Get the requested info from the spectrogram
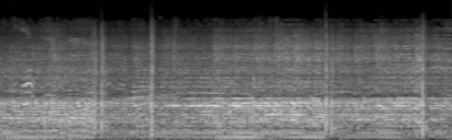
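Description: Aerial fireworks bursting in a series of sharp bangs over steady music.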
